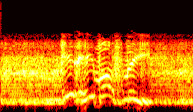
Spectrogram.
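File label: English aircraft damaged mood med; speech; War Thunder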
